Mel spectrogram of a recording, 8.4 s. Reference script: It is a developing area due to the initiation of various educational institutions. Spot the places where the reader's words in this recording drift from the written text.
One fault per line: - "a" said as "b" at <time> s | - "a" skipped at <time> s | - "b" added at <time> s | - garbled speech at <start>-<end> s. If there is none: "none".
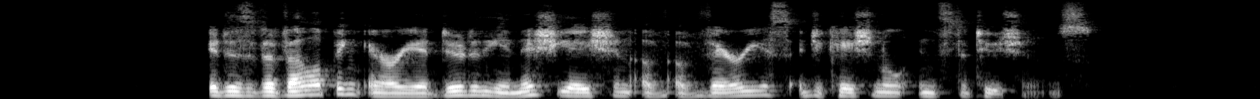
- "of" added at 4.4 s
